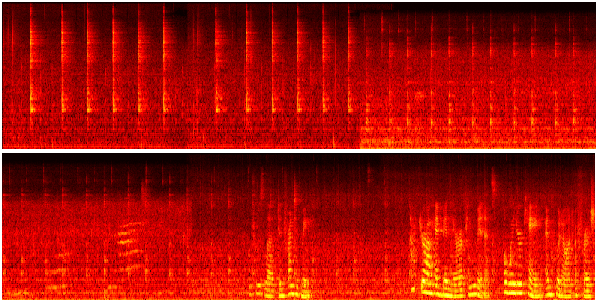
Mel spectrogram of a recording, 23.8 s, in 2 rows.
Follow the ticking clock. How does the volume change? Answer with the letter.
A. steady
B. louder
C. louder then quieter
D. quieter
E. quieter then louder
D.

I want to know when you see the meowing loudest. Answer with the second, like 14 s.
14 s.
